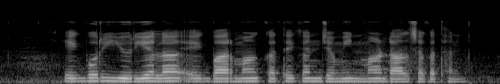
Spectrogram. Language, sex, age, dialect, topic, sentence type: Chhattisgarhi, male, 18-24, Western/Budati/Khatahi, agriculture, question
